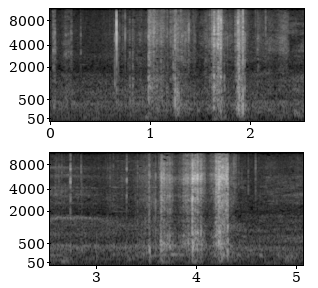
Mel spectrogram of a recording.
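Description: A mailed package being opened by hand: a string of short scrapes and tearing sounds, with the loudest cluster about four seconds in.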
